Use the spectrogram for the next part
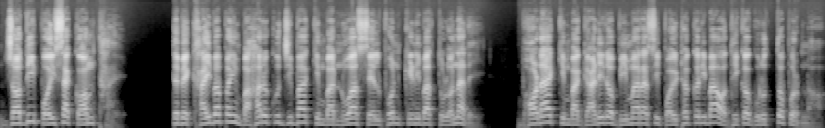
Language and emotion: Odia, neutral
